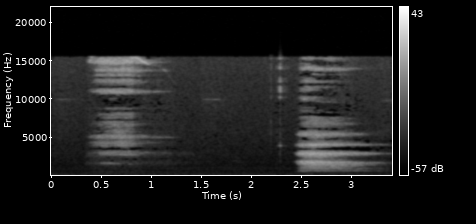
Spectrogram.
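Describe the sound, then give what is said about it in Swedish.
A deep breath taken while settling into a guided relaxation exercise: a soft, airy inhale, a short pause, then a louder, fuller breath of air that slowly fades. No talking. “Ta ett djupt andetag och blunda.”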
